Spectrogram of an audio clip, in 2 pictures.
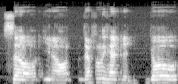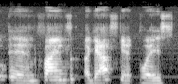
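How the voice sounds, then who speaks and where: A man as a guest on a casual call-in interview, relaxed and explaining things plainly. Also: on the high side, a little slow, smooth, poor audio.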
